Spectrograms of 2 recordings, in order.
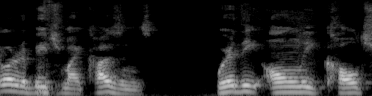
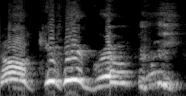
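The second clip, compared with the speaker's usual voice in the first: much higher, louder mom voice, calling out; Italian mom inviting; 10 dB louder than usual. Retold or imitated. Mother calling beachgoers over for pasta, high and loud. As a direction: wave strangers over like a hostess mom.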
